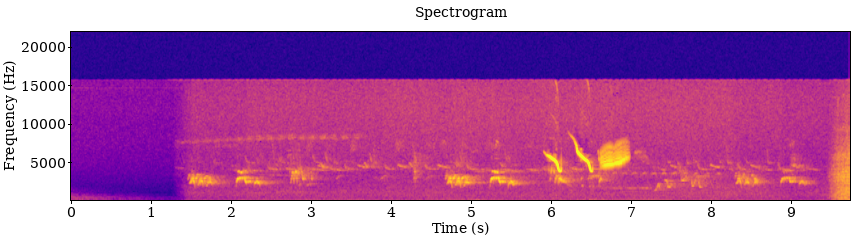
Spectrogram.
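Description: Small birds chirping in short repeated calls over a steady outdoor background hiss, with a couple of quick high whistled calls about six seconds in. Before that, about a second of near silence.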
